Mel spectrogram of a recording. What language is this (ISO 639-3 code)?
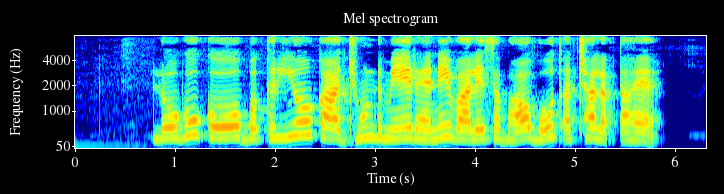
hin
